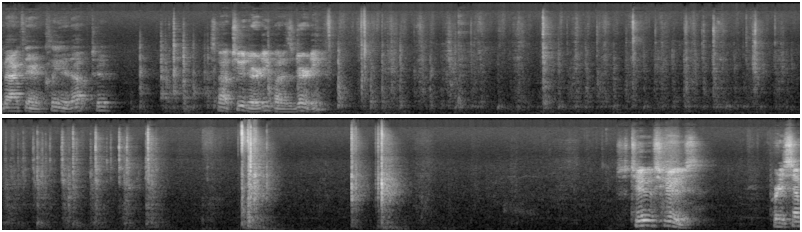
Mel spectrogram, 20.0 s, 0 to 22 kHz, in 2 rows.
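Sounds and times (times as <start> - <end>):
tools clicking and tapping: 1.7 - 2.7, 4.1 - 12.0.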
